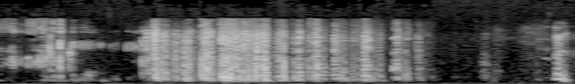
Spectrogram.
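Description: A bag of Sun Chips crinkles loudly right up against the microphone, a dense crackling burst lasting about a second with a few scattered rustles before and after, no voices.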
